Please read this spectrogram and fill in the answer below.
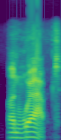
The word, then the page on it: unwept: American English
